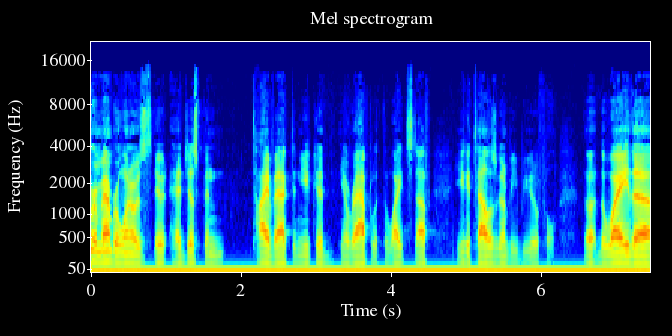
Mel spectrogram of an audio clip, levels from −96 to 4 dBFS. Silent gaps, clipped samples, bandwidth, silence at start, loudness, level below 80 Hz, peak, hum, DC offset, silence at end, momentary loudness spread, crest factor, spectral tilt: none; under 0.1%; 14.5 kHz; 0 s; -28 LUFS; -68 dBFS; -6 dBFS; none; 2%; 0 s; 20 LU; 22 dB; -5 dB/octave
